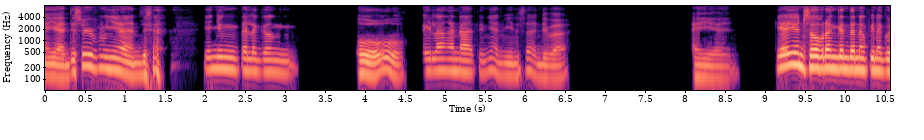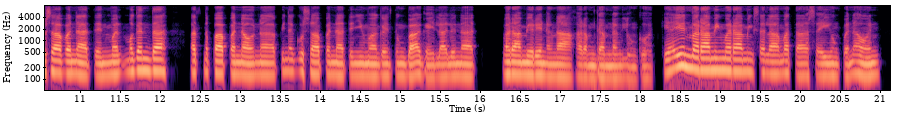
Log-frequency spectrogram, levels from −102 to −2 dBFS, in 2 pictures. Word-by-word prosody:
Ayan, 120 -2 -2
deserve 215 +7 0
mo 195 0 -3
'yan. 150 -8 0 0.8
Yan 185 +1 -3
yong 190 -1 +1
talagang 160 -3 -6 0.7
oo, 140 -1 +1 0.2
kailangan 170 0 -4
natin 155 -1 -5
'yan 160 -6 -9
minsan, 130 +3 -8
'di 115 -1 -6
ba? 115 +2 -8 1.5
Ayan. 110 -2 -9 0.5
Kaya 215 +4 +5
yon 215 -5 +5
sobrang 195 -1 +6
ganda 185 -1 +5
ng 175 -1 +2
pinag-usapan 155 -4 +2
natin. 130 -1 0
Ma 140 +1 +1
maganda 165 0 +2 0.3
at 150 - 0
napapanahon 135 -4 +2
na 130 -1 -1
pinag-usapan 155 -4 -3
natin 130 -1 -2
yung 125 0 0
mga 125 +1 -1
ganitong 125 0 -5
bagay. 125 -2 +1
Lalo 120 +1 -2
na't 125 -1 -1 0.3
marami 140 -1 +3
rin 130 -2 +1
ang 120 - -2
nakakaramdam 115 -1 -2
ng 110 - -3
lungkot. 105 +1 -9
Kaya 165 +5 -1
ayon, 220 -2 +6
maraming 175 -1 +5
maraming 160 -2 +1
salamat, 145 -1 -2
ah, 125 0 -2
sa 130 - -11
iyong 125 0 -1
panahon, 130 0 -1
140 Hz, 140 wpm, -22 LUFS, 125-165 Hz, 1.5 s, sobrang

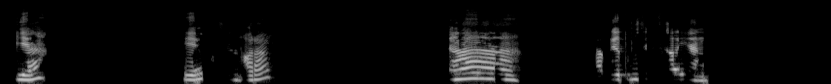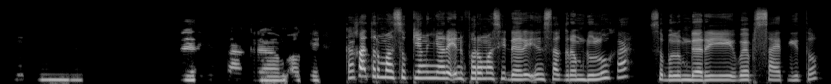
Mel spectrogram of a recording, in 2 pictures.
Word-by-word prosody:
Iya. 220 +2 +5 1.5
Iya 215 0 +3
masukin 210 -4 -14
orang. 235 +8 -1 1.8
Nah, 250 0 +5 0.9
update 225 0 0
musik 235 0 -7
sekalian. 230 -6 -1 1.4
Mhm, 210 -2 -5 1.0
dari 200 -2 +2
Instagram 190 -3 -3 0.2
oke 195 0 -9 0.3
Kakak 320 +5 +5
termasuk 325 -4 +3
yang 290 0 +4
nyari 280 -3 +5
informasi 270 0 +1
dari 225 0 +3
Instagram 220 -2 -1
dulu 230 +8 +1
kah? 340 +3 -2 0.2
Sebelum 205 -2 -1
dari 200 0 +3
website 210 -1 -1
gitu? 200 +6 -8
220 Hz, 90 wpm, -23 LUFS, 205-255 Hz, 1.8 s, Iya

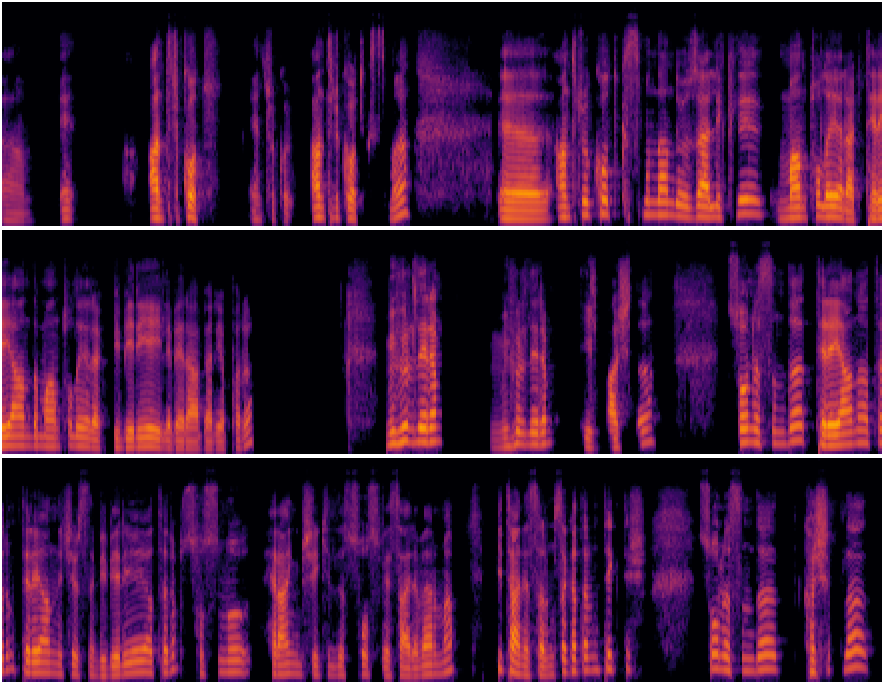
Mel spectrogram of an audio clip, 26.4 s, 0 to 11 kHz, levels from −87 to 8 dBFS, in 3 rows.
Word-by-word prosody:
emm, 105 -2 -14 0.3
e - - -6 0.6
a - - +2
antrikot, - - +1 0.3
antrikot, - - -14 0.2
antrikot - - 0
kısmı. - - -4 0.9
Eee, 125 -1 +5
antrikot 185 +6 0
kısmından 185 -1 -2
da, 170 - +1
özellikle, 160 +6 +2
mantolayarak, 145 -1 +4
tereyağında 140 +2 +3
mantolayarak, 130 -2 -3
biberiye 125 +2 0
ile 120 - -4
beraber 105 -1 -2
yaparım. 105 - -7 1.3
Mühürlerim 200 +3 +5 0.5
mühürlerim 165 +9 -3 0.3
ilk 120 -3 -10
başta. 150 +10 -2 0.7
Sonrasında 195 +3 0
tereyağına 160 +4 +7
atarım. 185 +3 -6
Tereyağının 160 -4 +1
içerisine 135 -3 -9
biberiyeyi 140 +8 -2
atarım. 165 +5 -5
Sosunu 165 +4 -8
herhangi 145 0 -1
bir - - -9
şekilde, 130 -1 -9
sos, 125 0 -10
vs. 115 -2 -9
vermem. 140 +10 -2 0.4
1 210 - -6
tane 130 -5 +3
sarımsak 130 +9 -3
atarım 190 +1 -2
tek 210 +1 -5
diş. 210 - -13 0.5
Sonrasında 200 -1 -2 0.3
kaşıkla 215 +7 -2
150 Hz, 100 wpm, -25 LUFS, 130-185 Hz, 1.3 s, tereyağına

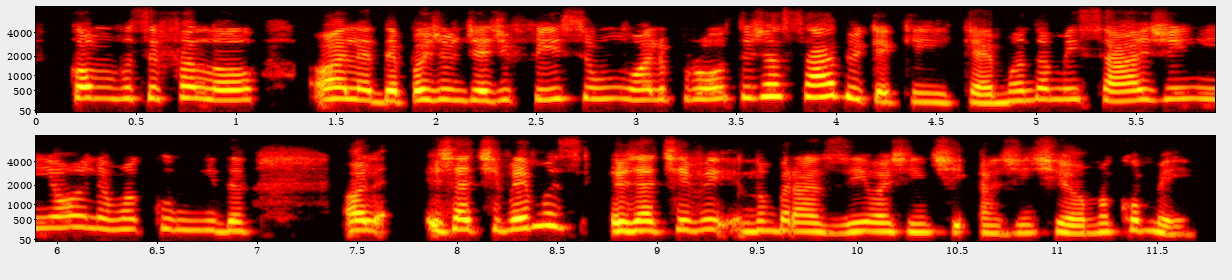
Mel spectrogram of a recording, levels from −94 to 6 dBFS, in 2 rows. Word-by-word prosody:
Como 310 -2 +3
você 300 +1 -4
falou: 285 -3 +1 0.3
“Olha, 285 -4 +3
depois 250 +3 +5
de 275 - -1
um - - -5
dia 250 -1 +4
difícil, 285 +4 -5
um 295 -1 -7
olha 265 +1 -1
para 285 -1 -7
o - - +2
outro 305 +2 -2
e - - -6
já 350 0 +5
sabe 345 0 +5
o - - -8
que 230 - -1
que 215 -1 -7
quer, 200 -3 0
manda 250 +6 -2
uma 280 - -6
mensagem 280 +2 -1
e - - -3
olha 295 -3 -3
uma 260 0 -5
comida”. 235 -4 -5 0.5
Olha, 235 +5 +3 0.2
já 260 -9 +5
tivemos 275 +7 +3 0.2
eu 215 - +6
já 230 +1 +5
tive 245 +4 -3
no 225 +2 -3
Brasil, 210 -2 -2
a 210 - +1
gente 195 -3 -3
a 180 - -5
gente 180 +4 -4
ama 180 +3 -1
comer, 210 -9 -2
260 Hz, 215 wpm, -25 LUFS, 220-290 Hz, 0.5 s, eu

